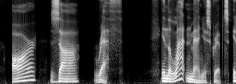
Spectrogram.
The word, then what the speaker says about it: Arzareth: And the name of that region, the text says, is Arzerth. Arzerth. Say it slowly. Ar Zarth.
